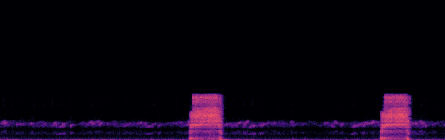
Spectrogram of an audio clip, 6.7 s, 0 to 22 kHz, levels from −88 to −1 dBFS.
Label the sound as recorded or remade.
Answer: recorded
